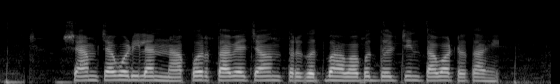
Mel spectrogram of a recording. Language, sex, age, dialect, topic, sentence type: Marathi, female, 41-45, Standard Marathi, banking, statement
